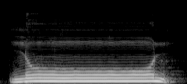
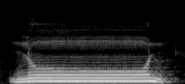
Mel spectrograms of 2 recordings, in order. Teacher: নুন হরফটি উচ্চারণের ক্ষেত্রে অবশ্যই পাতলা করে উচ্চারণ করতে হবে এবং 3 আলিফ টেনে পড়তে হবে।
